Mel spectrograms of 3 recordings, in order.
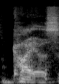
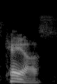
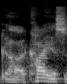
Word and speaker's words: KAYAS: So where did you come up with the name KAYAS, which I've been mispronouncing as chaos? So yeah. So the word KAYAS is actually an old Cree word.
